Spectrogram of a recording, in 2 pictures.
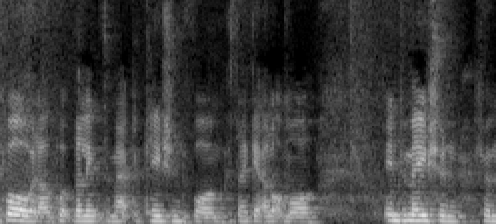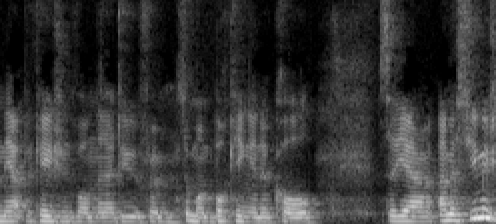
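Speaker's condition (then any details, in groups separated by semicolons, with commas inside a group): No condition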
